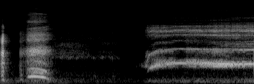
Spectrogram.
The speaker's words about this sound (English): So what is that? So this is our screaming goat. Okay, so why is the screaming goat so significant?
